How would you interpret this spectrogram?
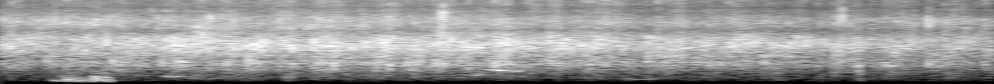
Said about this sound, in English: So, a round of applause for these two.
